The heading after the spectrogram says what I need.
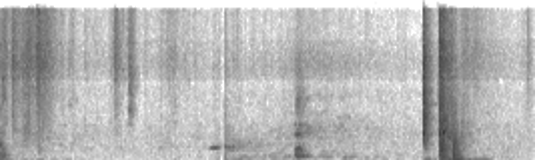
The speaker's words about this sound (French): Ah, elle est ouverte la porte là-bas. Ah oui, il faut que je ferme la porte maintenant.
